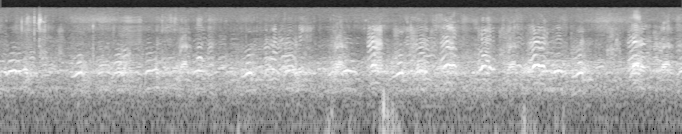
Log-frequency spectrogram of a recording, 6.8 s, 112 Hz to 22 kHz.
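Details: Snow geese massed in huge numbers on the Montezuma mucklands, New York, March 2022; a constant clamour of yelping honks from countless birds, some nearer calls standing out, over a low rumble.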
